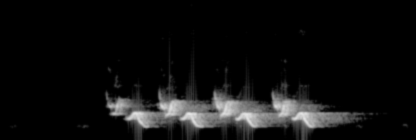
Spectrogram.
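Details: Clear Carolina wren song for training cage birds: four quick repeated two-part phrases, each a high note dropping into a lower whistle, rolling evenly for just over a second in a quiet setting.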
